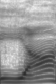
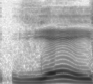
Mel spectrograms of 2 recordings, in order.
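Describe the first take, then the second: First: "Yah" with an open ah vowel; yah sound. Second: "Yeh" drawn out slowly with an eh vowel; yeh sound. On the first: Teacher isolating the wrong vowel, an open "Yah". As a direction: stretch the ah in "Yah". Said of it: "not the Yah sound". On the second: Teacher isolating the Syriac vowel, a slow "Yeh". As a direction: hold the eh in "Yeh". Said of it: "the Yeh sound". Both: Shown as a demonstration.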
